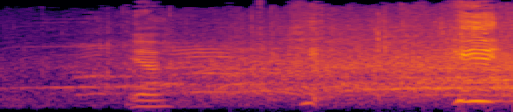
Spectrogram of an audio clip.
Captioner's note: applause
